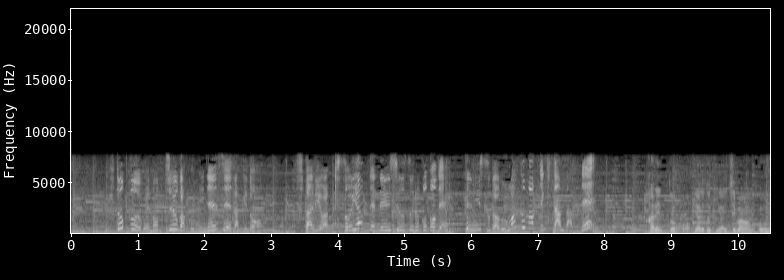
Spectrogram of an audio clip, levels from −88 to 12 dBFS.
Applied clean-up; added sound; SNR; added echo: none; none; none; none.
